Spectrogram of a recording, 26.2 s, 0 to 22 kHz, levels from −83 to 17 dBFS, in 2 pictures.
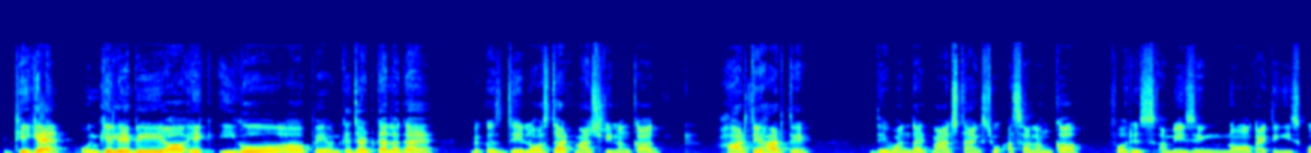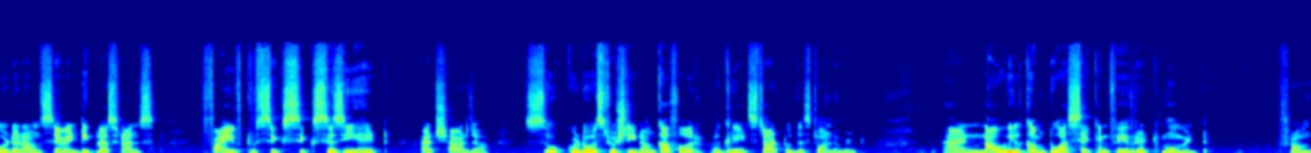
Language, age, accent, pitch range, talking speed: Hindi, 20-39, native, 145-175 Hz, 160 wpm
